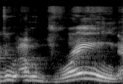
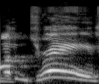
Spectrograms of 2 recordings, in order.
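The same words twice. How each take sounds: First: Worn-out drawl. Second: Mock exhausted outburst. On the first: Retold or imitated. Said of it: "He's like".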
